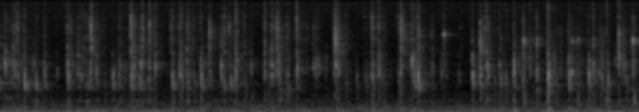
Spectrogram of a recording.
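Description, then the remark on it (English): Rapid, steady typing on a mechanical keyboard with Dysub PBT keycaps fitted with rubber bands on lubricated Taupe Ray MX stems, a dense stream of soft, muted clacks, with no voices. “That's Dysub PBT keycaps with rubber bands on Taupe Ray lubricated MX stems using Krytox or Kirtox.”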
